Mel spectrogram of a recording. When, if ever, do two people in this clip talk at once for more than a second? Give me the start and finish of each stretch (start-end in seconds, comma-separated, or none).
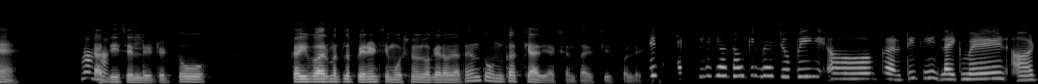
none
